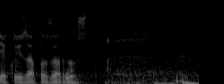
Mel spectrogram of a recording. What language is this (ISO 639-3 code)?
ces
